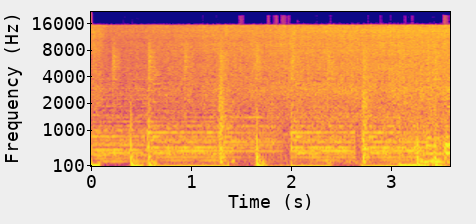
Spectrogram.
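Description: Finely chopped cauliflower sizzles in a hot pan, a steady frying hiss broken by repeated scraping and stirring strokes of a spatula, close and clear with no talking.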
